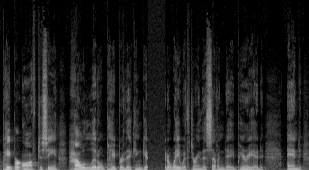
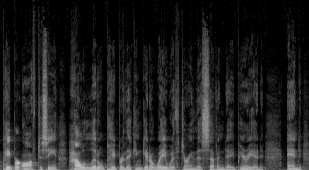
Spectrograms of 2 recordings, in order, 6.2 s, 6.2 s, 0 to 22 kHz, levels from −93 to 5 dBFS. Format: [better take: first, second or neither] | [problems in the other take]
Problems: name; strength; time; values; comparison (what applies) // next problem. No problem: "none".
second | audio freezing; at 3 s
